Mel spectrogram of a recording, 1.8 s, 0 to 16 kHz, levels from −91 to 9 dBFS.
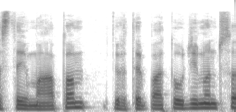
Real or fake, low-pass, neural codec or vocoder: fake; 10.8 kHz; codec, 24 kHz, 0.9 kbps, WavTokenizer, medium speech release version 1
